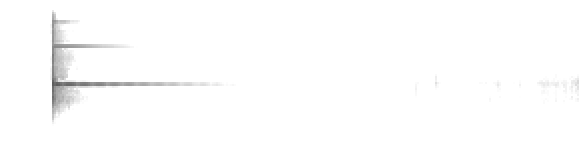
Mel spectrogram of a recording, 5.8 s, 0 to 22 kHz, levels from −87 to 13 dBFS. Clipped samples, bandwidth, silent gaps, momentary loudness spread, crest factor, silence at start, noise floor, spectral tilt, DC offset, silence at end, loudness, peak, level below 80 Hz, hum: under 0.1%; 15 kHz; none; 21 LU; 32 dB; 0.5 s; -86 dBFS; 11.5 dB/octave; under 0.1%; 4.35 s; -27 LUFS; -8 dBFS; under -90 dBFS; none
